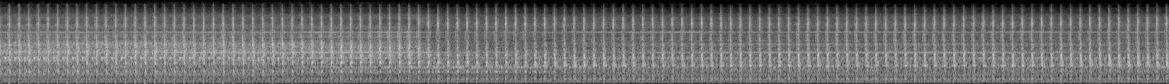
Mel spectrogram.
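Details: 6A13 engine at night, started with difficulty; loud, sharp metallic knock about three and a half per second over the idle, present from startup, loudest between the heads; oil pressure lamp off, no misfire; cause unknown.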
